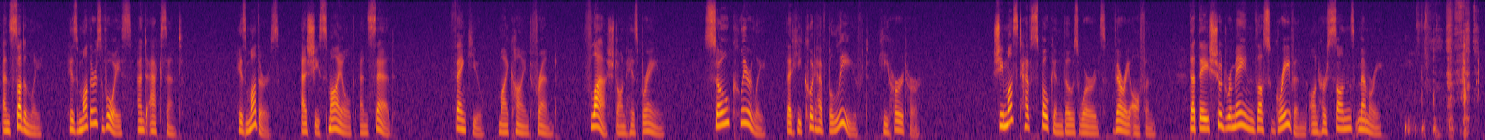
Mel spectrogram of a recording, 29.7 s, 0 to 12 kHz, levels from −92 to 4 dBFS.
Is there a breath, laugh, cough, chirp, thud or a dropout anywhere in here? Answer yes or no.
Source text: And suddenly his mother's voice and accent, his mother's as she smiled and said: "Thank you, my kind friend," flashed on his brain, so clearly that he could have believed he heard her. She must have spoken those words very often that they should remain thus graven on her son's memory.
yes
